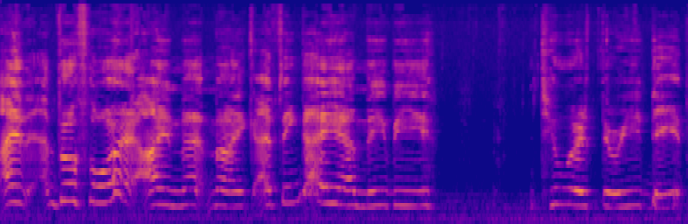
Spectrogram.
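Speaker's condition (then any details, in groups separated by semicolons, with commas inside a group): Cerebral palsy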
